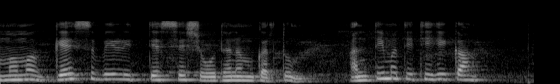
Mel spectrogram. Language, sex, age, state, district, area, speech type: Sanskrit, female, 60+, Maharashtra, Nagpur, urban, read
